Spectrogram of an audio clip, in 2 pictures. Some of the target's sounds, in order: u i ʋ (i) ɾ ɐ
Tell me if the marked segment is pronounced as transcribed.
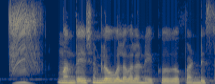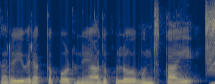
yes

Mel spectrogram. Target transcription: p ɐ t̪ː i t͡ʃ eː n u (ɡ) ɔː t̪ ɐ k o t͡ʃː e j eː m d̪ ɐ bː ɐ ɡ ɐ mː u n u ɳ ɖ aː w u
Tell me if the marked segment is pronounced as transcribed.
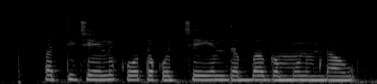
no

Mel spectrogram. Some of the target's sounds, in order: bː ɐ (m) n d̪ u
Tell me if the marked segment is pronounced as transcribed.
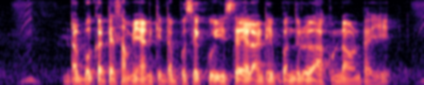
no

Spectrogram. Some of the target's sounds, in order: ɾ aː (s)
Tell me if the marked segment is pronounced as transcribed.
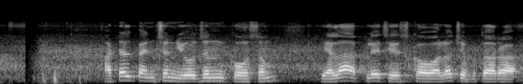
no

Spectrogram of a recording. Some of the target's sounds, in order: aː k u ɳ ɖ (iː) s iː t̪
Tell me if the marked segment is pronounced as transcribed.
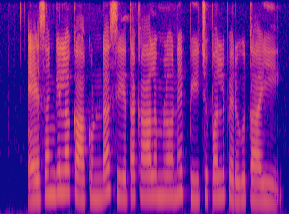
no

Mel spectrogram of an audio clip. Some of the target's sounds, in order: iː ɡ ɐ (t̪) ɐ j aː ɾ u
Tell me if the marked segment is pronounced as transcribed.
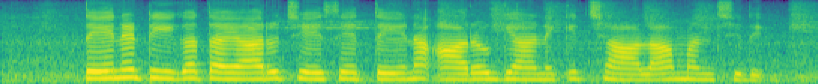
yes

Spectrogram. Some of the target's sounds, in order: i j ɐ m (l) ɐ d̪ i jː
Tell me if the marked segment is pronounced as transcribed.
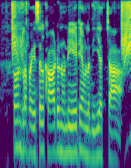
yes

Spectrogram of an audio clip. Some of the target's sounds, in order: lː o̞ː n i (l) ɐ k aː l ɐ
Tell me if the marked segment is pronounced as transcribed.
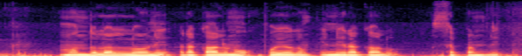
no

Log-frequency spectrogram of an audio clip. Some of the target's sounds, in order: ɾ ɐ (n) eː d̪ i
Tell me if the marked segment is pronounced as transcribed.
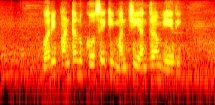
no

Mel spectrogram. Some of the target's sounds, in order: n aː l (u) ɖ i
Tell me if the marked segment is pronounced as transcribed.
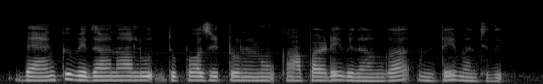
yes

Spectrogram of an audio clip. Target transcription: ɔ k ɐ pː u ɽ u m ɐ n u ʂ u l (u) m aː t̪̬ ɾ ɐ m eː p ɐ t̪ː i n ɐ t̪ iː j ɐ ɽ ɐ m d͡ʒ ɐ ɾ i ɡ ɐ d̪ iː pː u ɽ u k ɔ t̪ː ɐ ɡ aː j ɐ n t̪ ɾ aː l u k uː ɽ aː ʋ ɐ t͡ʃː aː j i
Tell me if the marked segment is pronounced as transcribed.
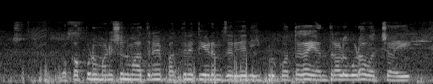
yes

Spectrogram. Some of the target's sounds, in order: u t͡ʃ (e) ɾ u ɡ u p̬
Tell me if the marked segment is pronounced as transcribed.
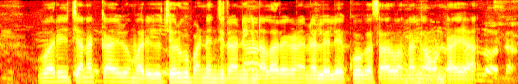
yes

